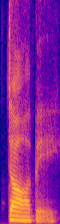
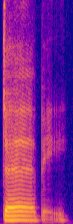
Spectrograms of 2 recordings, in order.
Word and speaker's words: Derby: wow sounds really different so it's not er it's ah exactly and then how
